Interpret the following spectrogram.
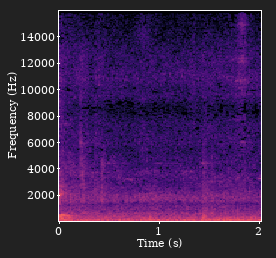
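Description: A steady low hum of a running engine or motor, with no other sound standing out.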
